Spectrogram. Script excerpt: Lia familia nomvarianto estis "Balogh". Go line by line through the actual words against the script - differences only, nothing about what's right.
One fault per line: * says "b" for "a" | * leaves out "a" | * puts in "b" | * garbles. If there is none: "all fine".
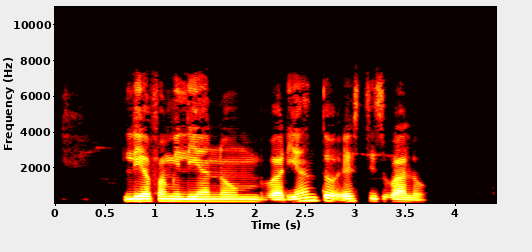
all fine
